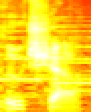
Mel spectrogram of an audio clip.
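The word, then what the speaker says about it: Lucca: least a couple characters pronounce her name Lucha, which I'm not sure which language that is, but I've always said Luca.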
